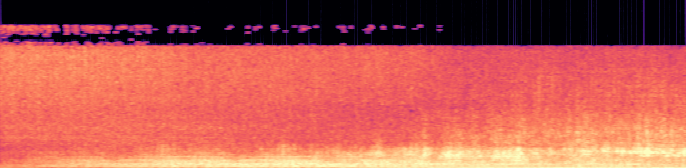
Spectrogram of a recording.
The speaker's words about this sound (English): Two Japanese Zeros land and taxi across the tarmac toward Nick and Joe.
